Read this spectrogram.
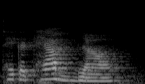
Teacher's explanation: in take a cab now, you can hear the pause is much shorter. We've got voicing in there and it's much shorter.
